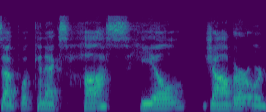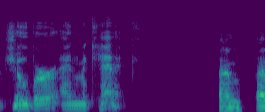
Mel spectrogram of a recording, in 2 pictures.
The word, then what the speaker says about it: jobber: Next up, what connects Haas, heel, jobber, or jober, and mechanic? I believe these are like descriptions of people's roles in professional wrestling. That is correct. And also, it's not pronounced jober.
